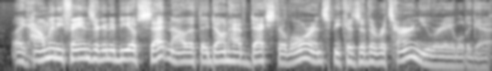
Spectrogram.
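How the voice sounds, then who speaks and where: On a very clean recording with a silent background, a man with an American accent talks at a very fast pace in a fairly high pitch with lively intonation. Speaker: sports podcast host. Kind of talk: casual solo sports commentary. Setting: home studio set. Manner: animated.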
